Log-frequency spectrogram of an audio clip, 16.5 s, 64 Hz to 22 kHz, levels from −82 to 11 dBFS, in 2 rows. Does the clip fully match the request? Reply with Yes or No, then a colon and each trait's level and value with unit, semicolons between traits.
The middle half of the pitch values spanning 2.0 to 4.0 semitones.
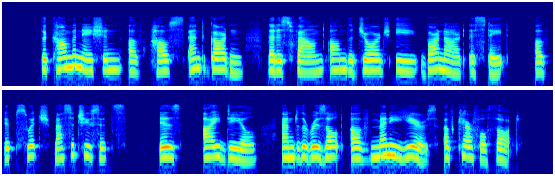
Yes: average, 2.8 semitones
